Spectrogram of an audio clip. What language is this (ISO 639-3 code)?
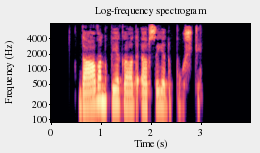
lav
